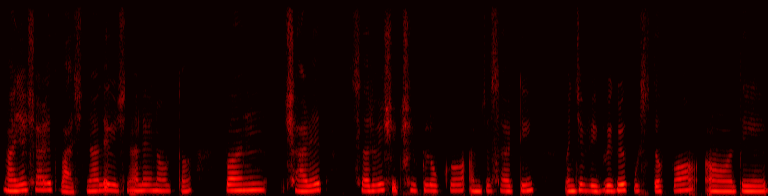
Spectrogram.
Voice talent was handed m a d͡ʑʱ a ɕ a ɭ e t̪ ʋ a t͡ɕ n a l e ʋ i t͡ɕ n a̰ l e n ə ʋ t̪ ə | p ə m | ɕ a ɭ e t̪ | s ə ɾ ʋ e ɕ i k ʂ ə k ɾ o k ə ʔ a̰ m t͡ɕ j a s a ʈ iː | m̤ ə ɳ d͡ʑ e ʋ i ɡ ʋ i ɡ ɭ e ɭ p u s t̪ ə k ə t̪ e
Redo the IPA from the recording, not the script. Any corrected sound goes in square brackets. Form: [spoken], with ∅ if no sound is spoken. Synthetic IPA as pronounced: m a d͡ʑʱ a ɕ a ɭ e t̪ ʋ a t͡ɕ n a l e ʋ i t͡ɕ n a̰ l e n ə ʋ t̪ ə | p ə [ɳ] | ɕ a ɭ e t̪ | s ə ɾ ʋ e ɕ i k ʂ ə k [l] o k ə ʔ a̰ m t͡ɕ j a s a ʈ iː | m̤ ə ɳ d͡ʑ e ʋ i ɡ ʋ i ɡ ɭ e [∅] p u s t̪ ə k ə t̪ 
